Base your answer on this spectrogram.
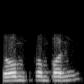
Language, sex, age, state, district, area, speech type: Bengali, male, 18-30, West Bengal, Alipurduar, rural, conversation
